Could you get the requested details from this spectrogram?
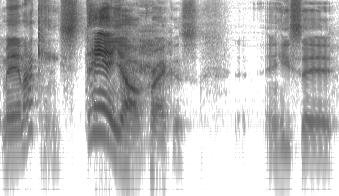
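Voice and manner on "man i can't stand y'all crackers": angry retort. Retold or imitated. Cursing out the judge in court.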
